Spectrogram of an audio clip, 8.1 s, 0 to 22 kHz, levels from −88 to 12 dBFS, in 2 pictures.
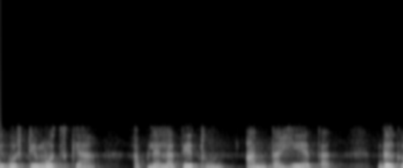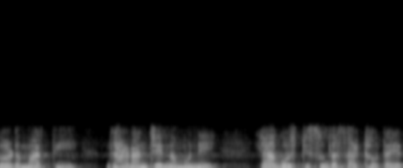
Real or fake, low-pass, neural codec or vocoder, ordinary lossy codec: real; 5.4 kHz; none; Opus, 16 kbps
